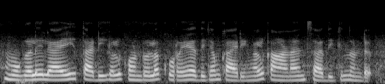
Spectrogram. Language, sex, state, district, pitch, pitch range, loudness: Malayalam, female, Kerala, Kollam, 210 Hz, 200-220 Hz, -14 LUFS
